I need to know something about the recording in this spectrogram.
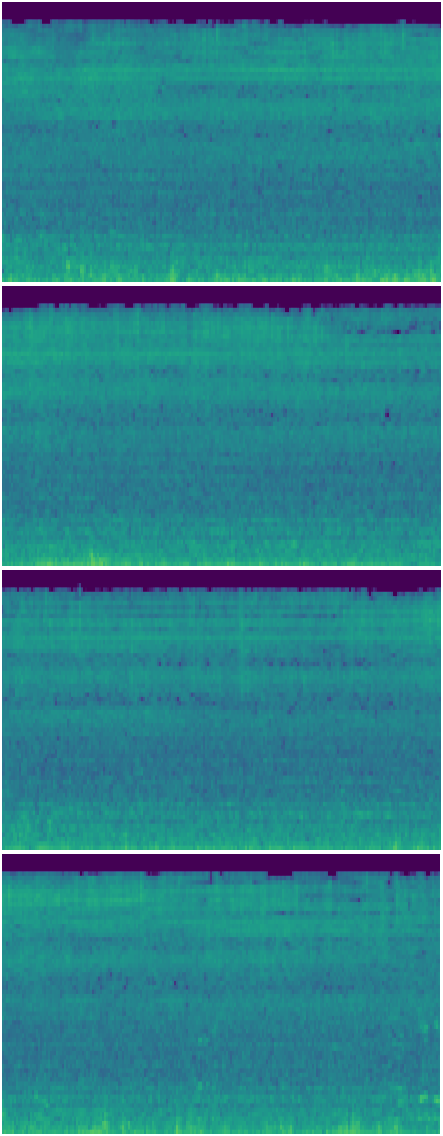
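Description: Steady, even machine noise from a submerged arc welding station running a seam on a large steel shell, with no breaks or sudden events.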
